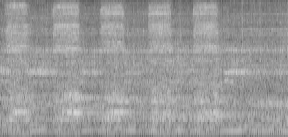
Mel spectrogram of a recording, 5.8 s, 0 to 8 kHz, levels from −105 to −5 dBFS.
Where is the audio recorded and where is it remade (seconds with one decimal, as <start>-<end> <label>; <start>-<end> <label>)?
0.0-3.2 recorded; 3.2-4.0 remade; 4.0-5.8 recorded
